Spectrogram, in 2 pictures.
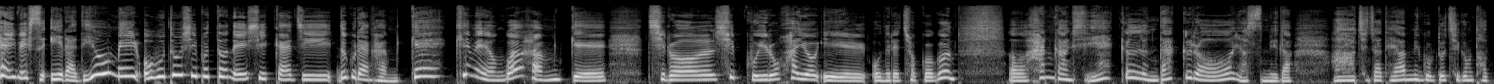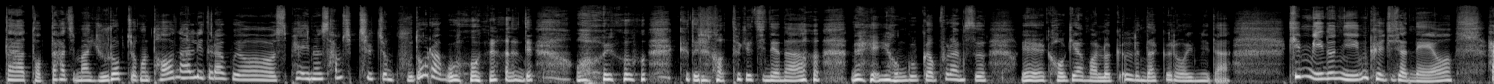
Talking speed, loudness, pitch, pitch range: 270 characters per minute, -16 LUFS, 215 Hz, 185-255 Hz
